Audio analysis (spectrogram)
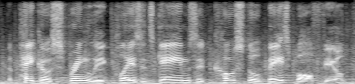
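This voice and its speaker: Background music accompanies speech that moves at a moderate pace. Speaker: TV news reporter. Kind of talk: TV news feature narration.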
